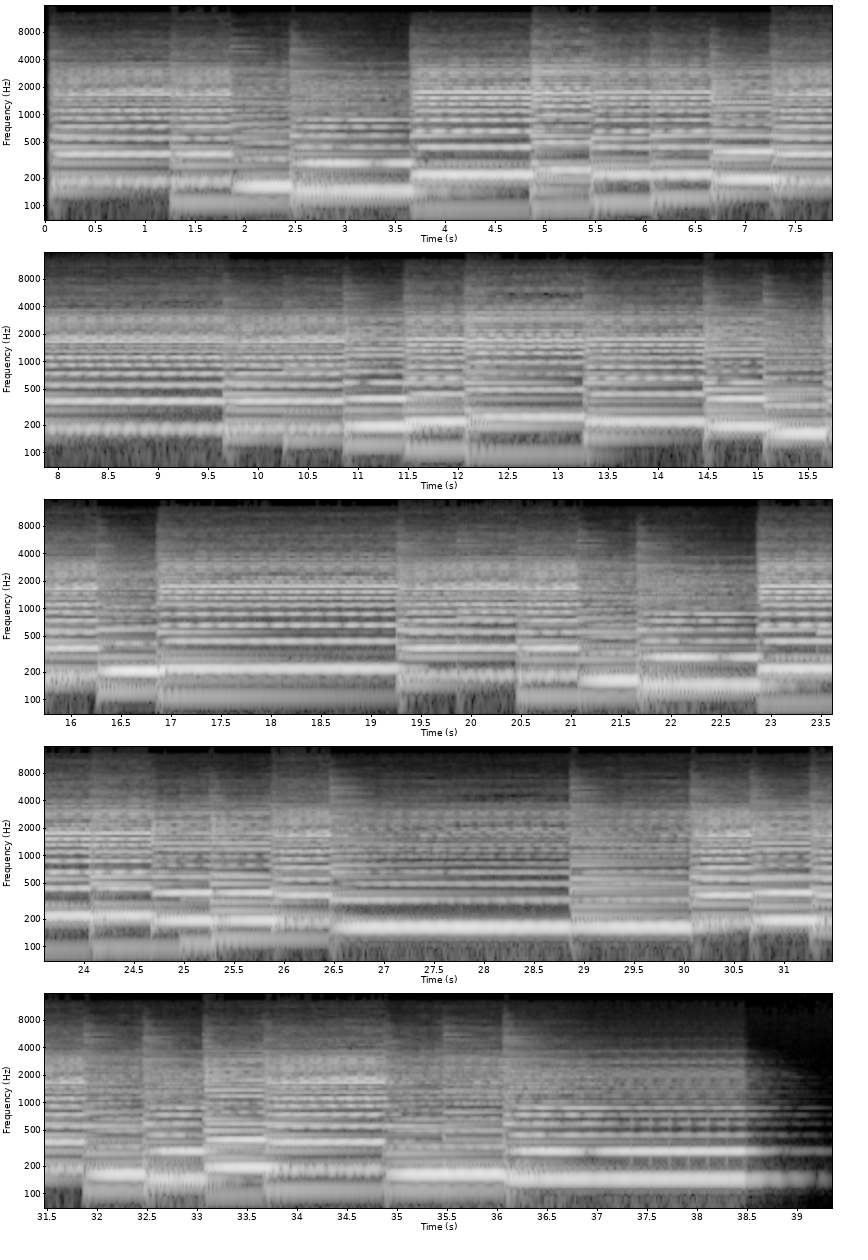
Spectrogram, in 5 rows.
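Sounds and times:
violoncello: 0.0s - 39.1s.

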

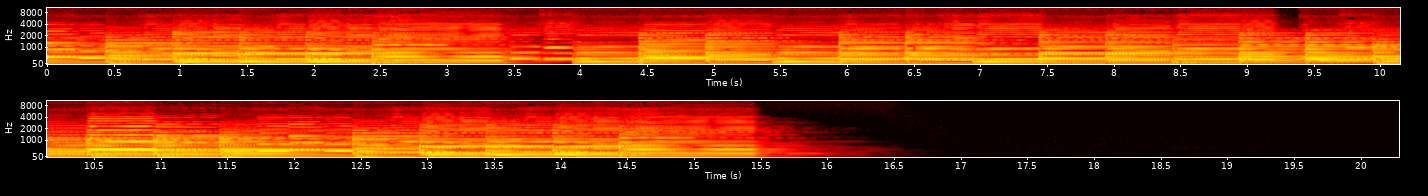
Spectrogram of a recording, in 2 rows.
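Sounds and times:
dance piece on alto saxophone: 0.0s - 16.0s.

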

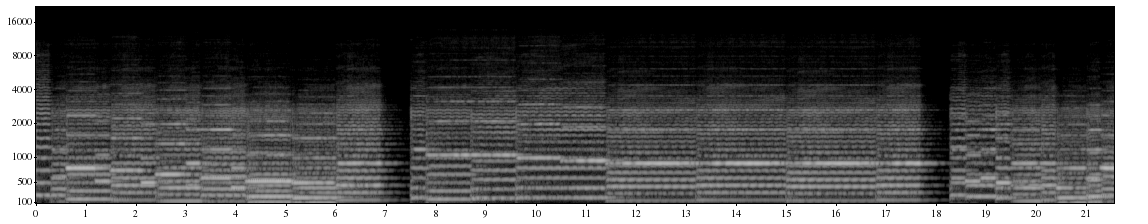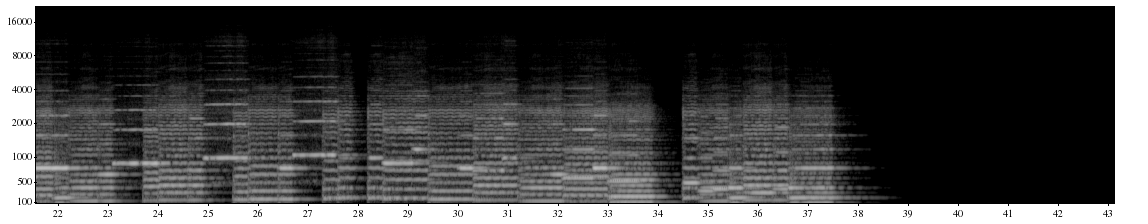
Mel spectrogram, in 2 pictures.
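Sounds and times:
cello in a pastorale duet: 0.0s - 37.9s
flute in a pastorale duet: 0.0s - 38.1s.

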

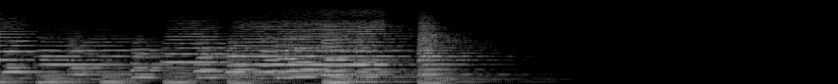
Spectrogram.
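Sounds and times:
flexible mixed ensemble of five players: 0.0s - 5.1s.

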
